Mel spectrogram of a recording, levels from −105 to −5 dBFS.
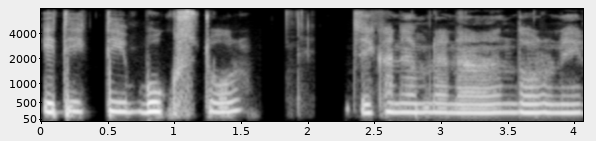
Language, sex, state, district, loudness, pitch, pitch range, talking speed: Bengali, female, West Bengal, Kolkata, -17 LUFS, 240 Hz, 230-255 Hz, 135 wpm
